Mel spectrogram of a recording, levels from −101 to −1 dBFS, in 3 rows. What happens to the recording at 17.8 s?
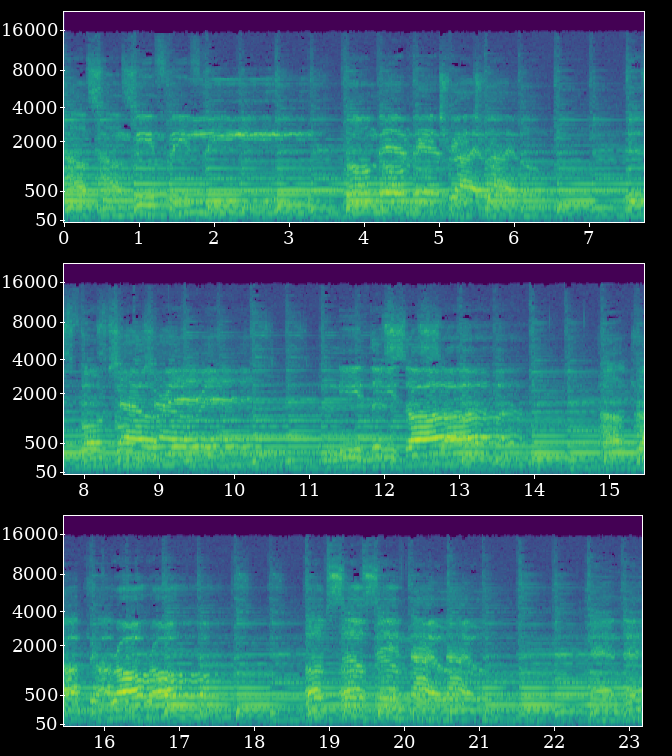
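At 17.8 s you're hearing the doubled audio track that runs the whole clip: a dry copy trailing about half a second behind, roughly 5 dB down, likely from a second, slower capture path.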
